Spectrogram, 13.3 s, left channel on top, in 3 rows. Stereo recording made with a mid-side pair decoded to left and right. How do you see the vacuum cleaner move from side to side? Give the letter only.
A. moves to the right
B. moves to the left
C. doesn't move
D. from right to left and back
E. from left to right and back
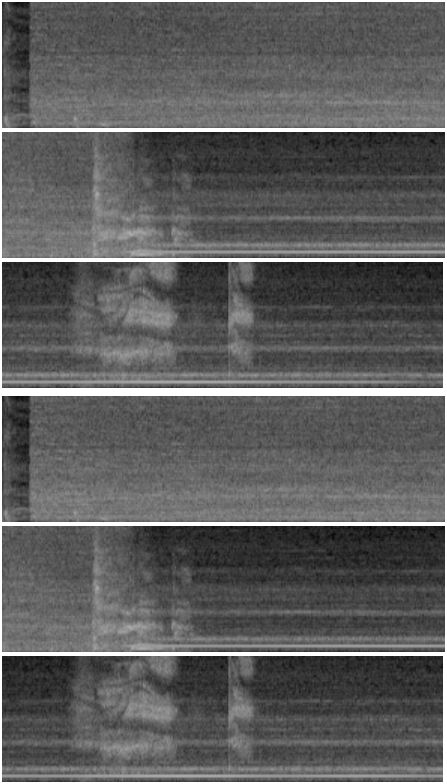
D.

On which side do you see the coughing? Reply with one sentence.
You can hear the coughing in the centre.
